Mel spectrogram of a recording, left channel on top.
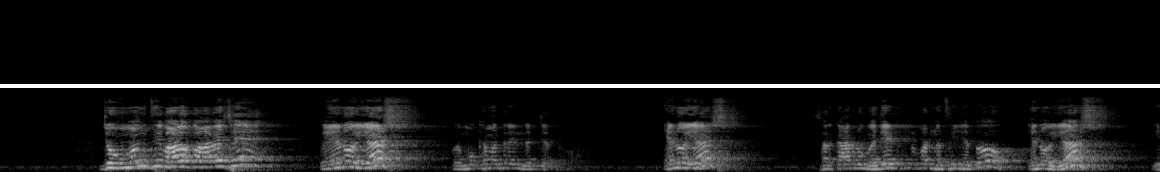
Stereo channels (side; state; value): left; silent; 57 dB below the other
